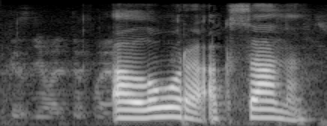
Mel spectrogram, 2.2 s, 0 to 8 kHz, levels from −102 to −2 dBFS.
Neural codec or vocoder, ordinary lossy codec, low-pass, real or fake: none; AAC, 48 kbps; 7.2 kHz; real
